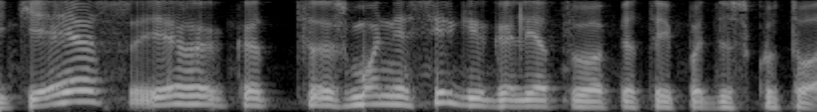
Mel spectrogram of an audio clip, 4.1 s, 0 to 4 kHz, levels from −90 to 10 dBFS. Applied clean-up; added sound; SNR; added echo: none; none; none; none.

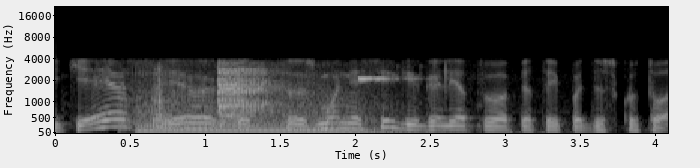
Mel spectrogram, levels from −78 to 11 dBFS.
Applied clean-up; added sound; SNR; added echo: none; Engine + Squeak / Screech; -1 dB; none.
